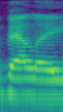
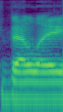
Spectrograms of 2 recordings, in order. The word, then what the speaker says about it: valet: Yes, I do know that valet is usually pronounced valet. However, in the UK, they do pronounce it valet. And like the old school proper way that they do is it's a valet when you're talking about that.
